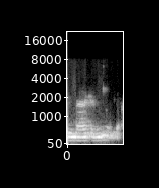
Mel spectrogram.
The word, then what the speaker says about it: Magan: Say it again? The G is silent.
